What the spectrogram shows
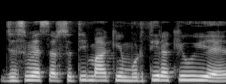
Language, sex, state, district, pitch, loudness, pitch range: Hindi, male, Jharkhand, Deoghar, 185 Hz, -14 LUFS, 175-195 Hz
